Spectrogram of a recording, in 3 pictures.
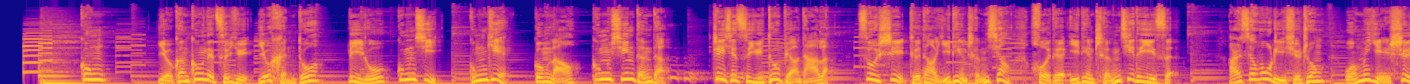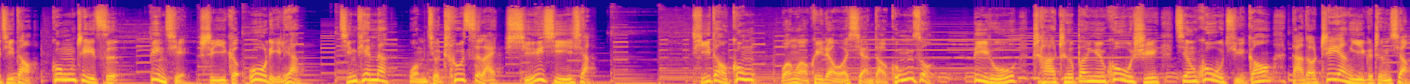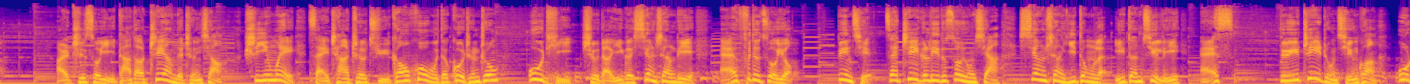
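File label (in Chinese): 男, 轻松诙谐, 物理教学, 普通话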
